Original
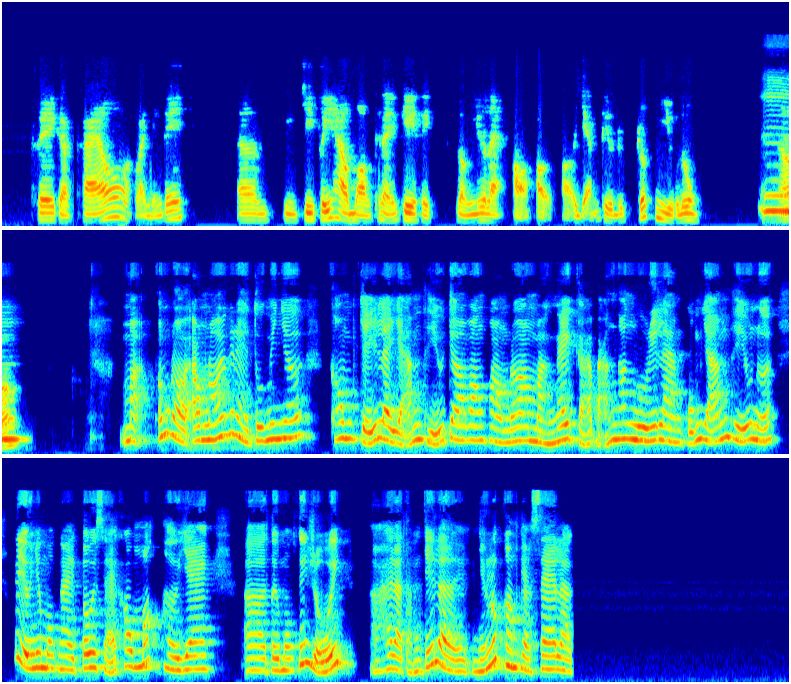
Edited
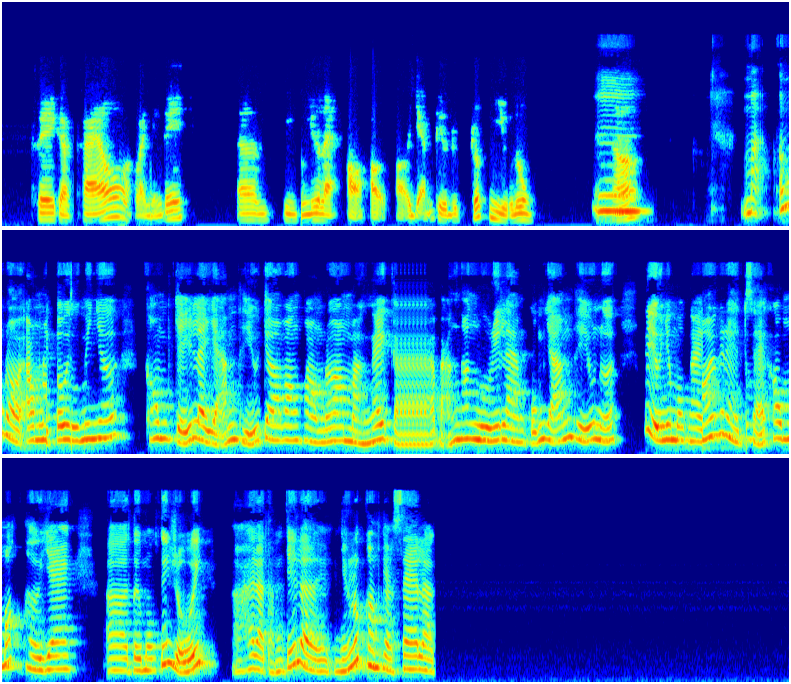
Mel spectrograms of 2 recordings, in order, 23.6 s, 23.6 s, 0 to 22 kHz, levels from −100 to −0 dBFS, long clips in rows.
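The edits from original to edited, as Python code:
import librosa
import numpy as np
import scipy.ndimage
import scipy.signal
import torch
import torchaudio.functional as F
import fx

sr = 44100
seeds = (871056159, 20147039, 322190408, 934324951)

y = fx.edit(x, sr, fx.cut(start_s=2.99, length_s=1.66),
    fx.fade_out_span(start_s=9.12, length_s=0.25),
    fx.swap(start_s=9.97, length_s=0.44, other_s=16.44, other_length_s=0.25),
    fx.stutter(start_s=13.66, slice_s=0.04, count=8), tone=tone)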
